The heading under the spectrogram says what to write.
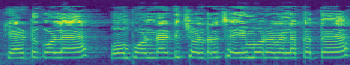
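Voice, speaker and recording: A woman playing a scheming, sharp-tongued mother-in-law in a comic family sketch. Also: very high-pitched, completely flat delivery, faint music behind. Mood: sly. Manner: scolding, sly, fast-talking. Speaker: comedy sketch actor.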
